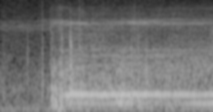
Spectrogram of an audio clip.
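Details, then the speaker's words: Tesla Model X middle-row seat moving normally with its pedestal, without the loud spring-loaded clunk at end of travel seen elsewhere: steady, even motor hum with no clunks or catches; normal power seat movement. "see that it's moving along with the pedestal so it doesn't have that a spring-loaded action at the end of the movement like you do on the driver's side"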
